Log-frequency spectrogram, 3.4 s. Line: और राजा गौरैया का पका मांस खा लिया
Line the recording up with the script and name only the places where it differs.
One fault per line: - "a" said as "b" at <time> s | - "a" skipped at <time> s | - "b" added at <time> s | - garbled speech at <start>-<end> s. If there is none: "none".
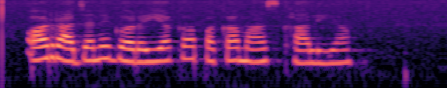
- "ने" added at 0.7 s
